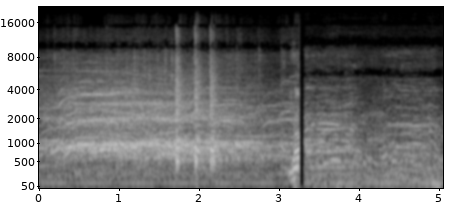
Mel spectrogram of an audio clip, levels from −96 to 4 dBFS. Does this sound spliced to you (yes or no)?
yes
